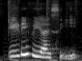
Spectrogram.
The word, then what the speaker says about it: advice: ADVICE, advice. Here, C is pronounced as S. Advice.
